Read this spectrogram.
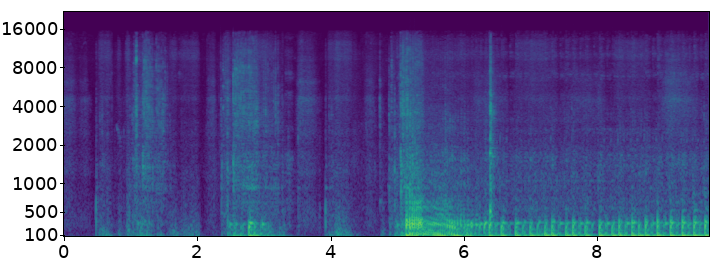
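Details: Taotao DB17 125 dirt bike, cold, unstarted a few days, after carburetor upgrade with cleaned air filter, on choke: several kicks before firing, then steady quick low putter without stumbling; starts and runs fine.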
